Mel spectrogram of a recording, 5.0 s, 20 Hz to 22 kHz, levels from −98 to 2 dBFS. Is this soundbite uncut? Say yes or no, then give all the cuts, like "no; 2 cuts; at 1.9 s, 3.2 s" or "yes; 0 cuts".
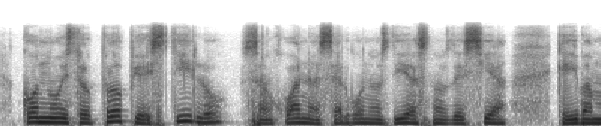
yes; 0 cuts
